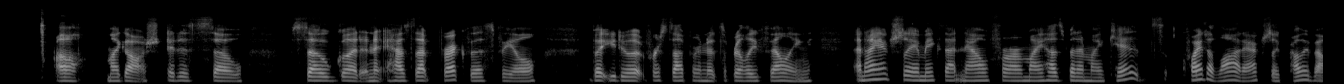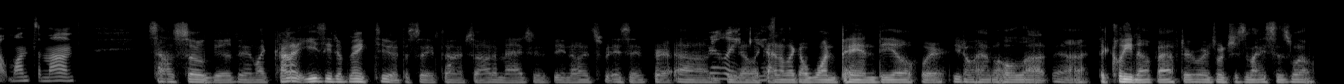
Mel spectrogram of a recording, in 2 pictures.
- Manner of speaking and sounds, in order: other background noise
- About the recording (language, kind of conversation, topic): English, unstructured, What meal brings back strong memories for you?
- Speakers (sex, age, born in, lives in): female, 45-49, United States, United States; male, 35-39, United States, United States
